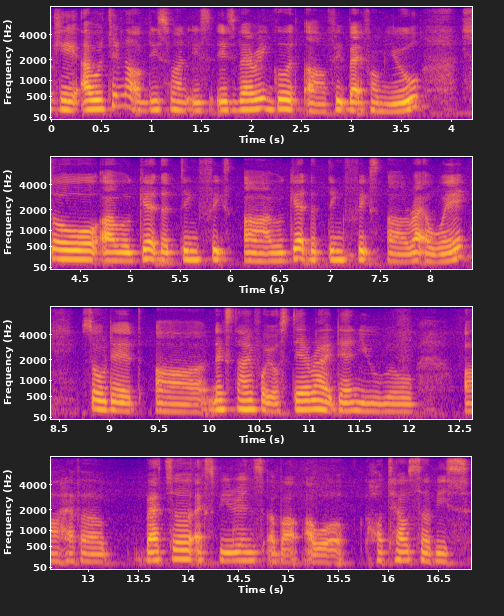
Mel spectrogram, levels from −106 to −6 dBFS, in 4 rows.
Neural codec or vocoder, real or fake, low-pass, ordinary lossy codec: none; real; none; none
